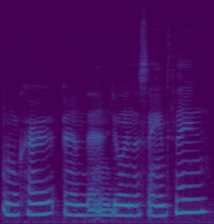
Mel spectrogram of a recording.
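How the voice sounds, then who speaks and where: A woman's voice: mid-range voice, steady tone, takes it slowly, creaky. Chatty young woman doing makeup. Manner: chatty, rambling, lots of "like" and "um"; talks while applying makeup, drifts quieter then brighter. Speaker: beauty vlogger. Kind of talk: casual get-ready-with-me makeup chat.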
